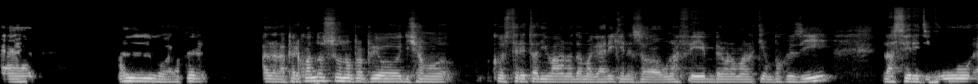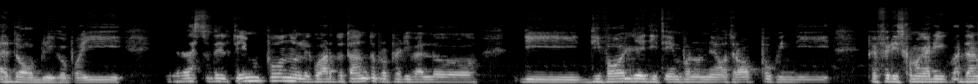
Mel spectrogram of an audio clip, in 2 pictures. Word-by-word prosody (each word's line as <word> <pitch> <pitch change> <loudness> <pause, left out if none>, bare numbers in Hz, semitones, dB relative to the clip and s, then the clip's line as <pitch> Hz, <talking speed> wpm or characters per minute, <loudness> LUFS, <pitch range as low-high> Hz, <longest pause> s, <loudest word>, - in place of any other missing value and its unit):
Ehm, 130 0 +2 0.9
allora 140 -4 +4
per 145 -1 0 0.5
allora, 130 -2 0
per 140 0 0
quando 155 +3 +4
sono 160 -1 +5
proprio 140 -2 +3
diciamo 125 -2 -2 0.3
costretto 140 -1 -1
a - - +2
divano, 125 -1 0
da 125 0 -2
magari, 120 +1 -1
che 130 - -4
ne 125 - -3
so, 115 -1 -2
una 125 +1 -2
febbre, 125 -1 +2
una 120 0 -2
malattia 120 +1 -3
un - - -4
po' 125 +1 -6
così, 135 - +2 0.5
la 125 -1 -1
serie 135 +1 +3
TV 135 +4 +3
è 120 -3 -1
d'obbligo, 105 -3 0
poi 105 +1 -3 0.4
il 130 0 -12
resto 145 +1 -3
del 140 -2 0
tempo 160 +3 +1
non 155 -3 +4
le 130 - 0
guardo 125 0 -1
tanto, 140 +3 +1
proprio 130 -2 -5
a - - -7
livello 115 -2 -3 0.3
di 110 -2 -3
di 125 +4 -3
voglia 135 +3 +3
e 135 - +6
di 125 -1 -1
tempo 120 -1 -2
non 115 -1 -2
ne 115 0 -1
ho 115 +1 -2
troppo, 115 +2 -4
quindi 110 -1 -9 0.3
preferisco 130 -2 -1
magari 125 -1 +2
guardare 125 +1 -1
125 Hz, 170 wpm, -21 LUFS, 115-135 Hz, 0.9 s, e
